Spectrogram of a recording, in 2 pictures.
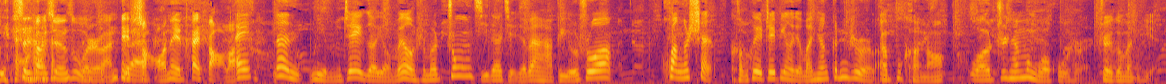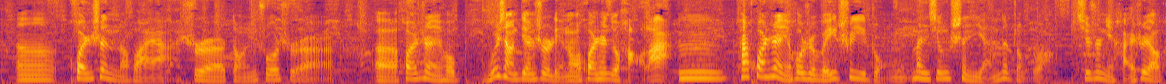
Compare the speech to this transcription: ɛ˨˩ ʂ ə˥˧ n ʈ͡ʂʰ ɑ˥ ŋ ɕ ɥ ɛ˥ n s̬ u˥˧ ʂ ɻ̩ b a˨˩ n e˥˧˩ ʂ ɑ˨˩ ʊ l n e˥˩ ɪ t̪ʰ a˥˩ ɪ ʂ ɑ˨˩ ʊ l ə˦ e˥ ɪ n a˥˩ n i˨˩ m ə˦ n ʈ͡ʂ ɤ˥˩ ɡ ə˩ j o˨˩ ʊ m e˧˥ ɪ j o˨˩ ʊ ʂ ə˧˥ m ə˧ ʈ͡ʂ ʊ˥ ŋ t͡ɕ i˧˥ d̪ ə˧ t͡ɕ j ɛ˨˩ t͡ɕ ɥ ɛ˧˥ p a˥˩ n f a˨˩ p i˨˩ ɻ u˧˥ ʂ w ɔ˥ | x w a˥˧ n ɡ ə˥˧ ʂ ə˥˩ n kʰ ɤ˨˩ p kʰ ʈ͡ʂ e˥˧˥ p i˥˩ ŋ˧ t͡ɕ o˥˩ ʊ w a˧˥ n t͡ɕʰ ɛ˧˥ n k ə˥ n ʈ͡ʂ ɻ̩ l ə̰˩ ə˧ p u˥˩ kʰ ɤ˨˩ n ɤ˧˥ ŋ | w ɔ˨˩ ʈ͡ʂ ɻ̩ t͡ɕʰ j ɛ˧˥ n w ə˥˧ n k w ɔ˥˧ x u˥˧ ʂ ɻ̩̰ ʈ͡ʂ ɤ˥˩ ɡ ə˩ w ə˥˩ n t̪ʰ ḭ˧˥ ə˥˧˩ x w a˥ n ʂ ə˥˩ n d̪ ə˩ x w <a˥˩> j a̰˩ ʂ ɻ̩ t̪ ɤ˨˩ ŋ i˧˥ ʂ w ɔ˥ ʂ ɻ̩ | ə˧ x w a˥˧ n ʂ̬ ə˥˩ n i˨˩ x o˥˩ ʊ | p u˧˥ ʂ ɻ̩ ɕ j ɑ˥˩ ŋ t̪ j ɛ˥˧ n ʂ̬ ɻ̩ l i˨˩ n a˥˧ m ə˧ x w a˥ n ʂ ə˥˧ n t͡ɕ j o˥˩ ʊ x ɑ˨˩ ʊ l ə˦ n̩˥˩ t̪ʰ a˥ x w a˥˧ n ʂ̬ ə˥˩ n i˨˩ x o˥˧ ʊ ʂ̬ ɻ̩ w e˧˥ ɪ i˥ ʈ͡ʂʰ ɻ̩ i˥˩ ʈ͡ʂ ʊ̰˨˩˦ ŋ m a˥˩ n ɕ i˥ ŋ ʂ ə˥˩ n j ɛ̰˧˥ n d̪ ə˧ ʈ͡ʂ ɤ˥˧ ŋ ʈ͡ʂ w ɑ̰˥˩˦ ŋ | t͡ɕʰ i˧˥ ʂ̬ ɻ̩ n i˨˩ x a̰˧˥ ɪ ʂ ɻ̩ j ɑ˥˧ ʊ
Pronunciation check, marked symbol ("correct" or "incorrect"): correct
